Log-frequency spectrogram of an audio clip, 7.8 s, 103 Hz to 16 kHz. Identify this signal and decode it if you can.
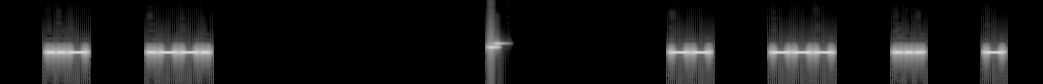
Morse code, heard as a keyed tone, about 30 wpm, spaced as for 14 wpm, 700 Hz. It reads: UP MOST
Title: 4x Character Spacing - Top 100 Words - 30wpm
